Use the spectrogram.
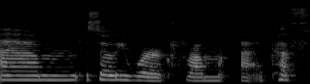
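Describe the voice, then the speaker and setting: With a non-native accent, a woman speaks in a fairly high pitch and a bright, sharp tone. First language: not English. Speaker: knitting designer. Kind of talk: casual vlog chat. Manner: hesitant, many fillers.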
